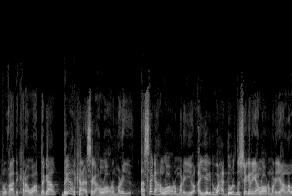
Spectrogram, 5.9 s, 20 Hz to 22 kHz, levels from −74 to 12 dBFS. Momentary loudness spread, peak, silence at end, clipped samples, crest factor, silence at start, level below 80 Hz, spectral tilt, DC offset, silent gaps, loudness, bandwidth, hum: 4 LU; 0 dBFS; 0 s; under 0.1%; 16 dB; 0 s; -62 dBFS; -3 dB/octave; under 0.1%; none; -17 LUFS; 14.5 kHz; none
